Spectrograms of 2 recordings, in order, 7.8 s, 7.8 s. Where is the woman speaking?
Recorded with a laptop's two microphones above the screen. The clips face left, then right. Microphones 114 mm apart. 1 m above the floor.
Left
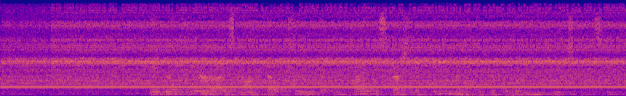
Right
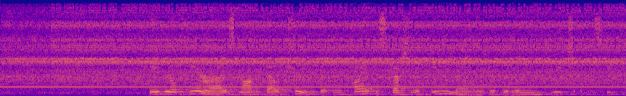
50° right (ahead or behind), 3.5 m.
